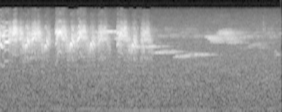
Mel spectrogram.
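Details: Sogon bird song: a fast, high, chattering trill of rapid notes for about one and a half seconds, then fading to a few soft, thin whistles.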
